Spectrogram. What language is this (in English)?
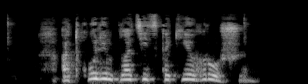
Belarusian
